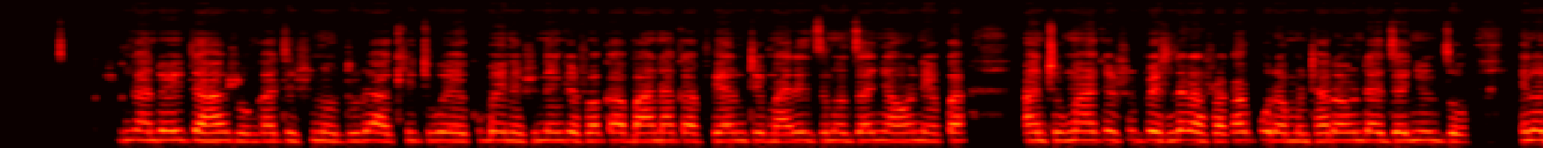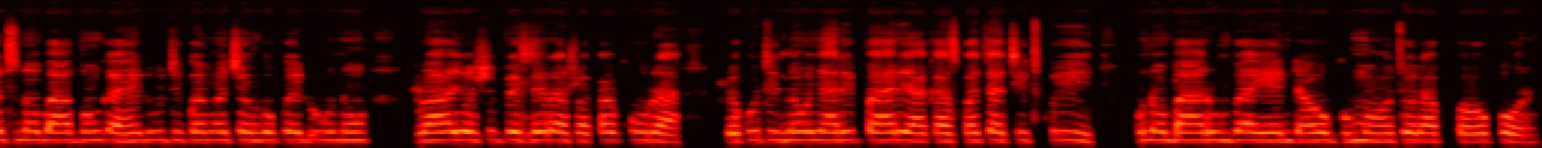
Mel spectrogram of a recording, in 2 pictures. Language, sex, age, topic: Ndau, male, 36-49, health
